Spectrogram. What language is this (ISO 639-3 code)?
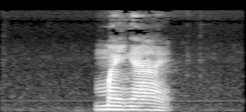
tha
